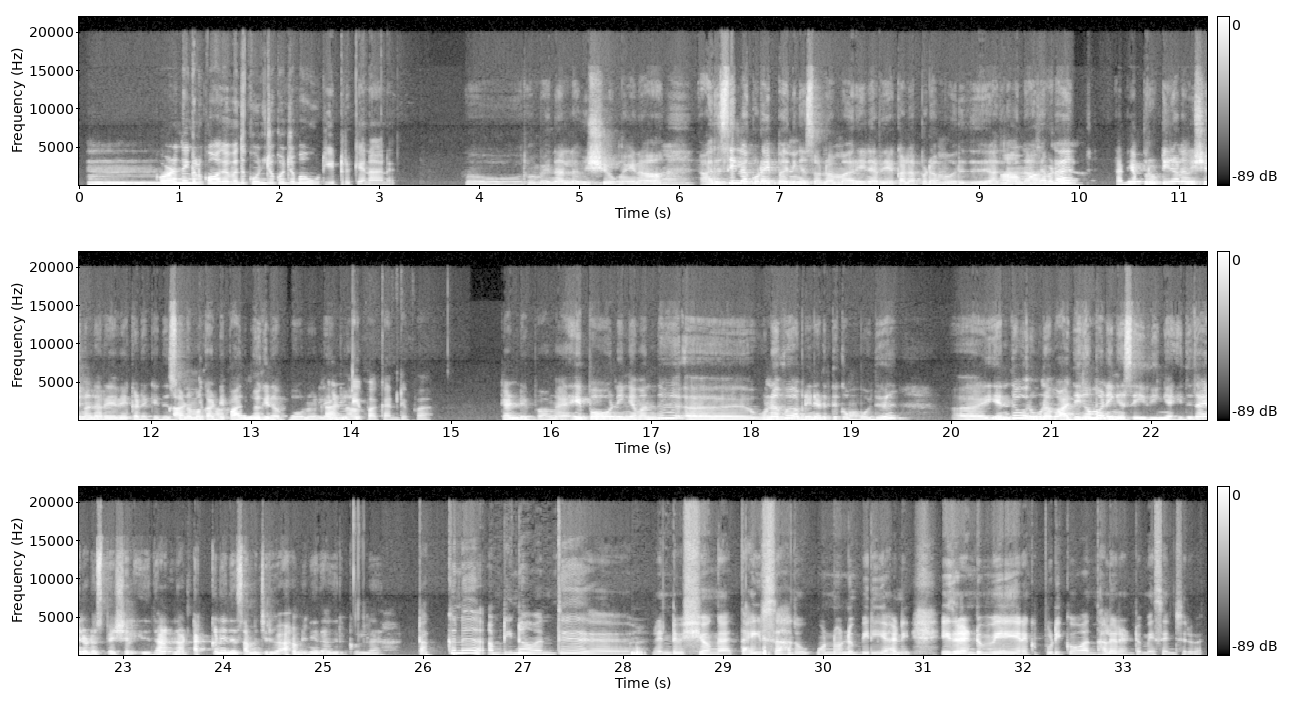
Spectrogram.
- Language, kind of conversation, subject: Tamil, podcast, உணவு உங்கள் குடும்ப உறவுகளை எப்படிப் பலப்படுத்துகிறது?
- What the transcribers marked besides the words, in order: drawn out: "ம்"; tapping; drawn out: "ஓ"; in English: "புரோட்டீன்"; in English: "சோ"; chuckle; drawn out: "அ"; drawn out: "அ"; in English: "ஸ்பெஷல்"; chuckle; drawn out: "அப்படின்னு ஏதாவது இருக்கும்ல?"; lip smack; other background noise; laughing while speaking: "தயிர் சாதம் இன்னொன்னு பிரியாணி"; static; laughing while speaking: "அதனால ரெண்டுமே செஞ்சுருவேன்"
